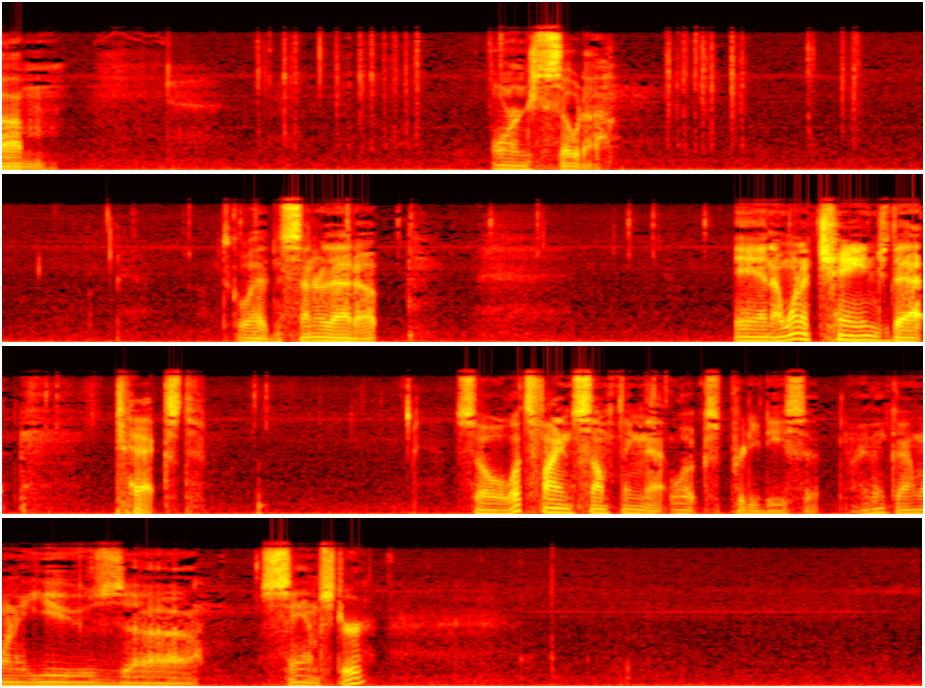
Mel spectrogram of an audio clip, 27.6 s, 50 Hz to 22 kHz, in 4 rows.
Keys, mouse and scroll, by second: 1.2-3.0 typing, 3.1 Return, 4.2-5.9 typing, 8.2 click, 9.4 click, 10.1-11.1 drag, 11.1 click, 15.2 click, 17.4-21.1 drag, 22.1 click.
